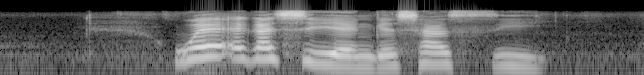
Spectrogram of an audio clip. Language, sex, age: Tsonga, female, 21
